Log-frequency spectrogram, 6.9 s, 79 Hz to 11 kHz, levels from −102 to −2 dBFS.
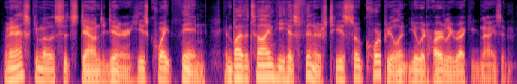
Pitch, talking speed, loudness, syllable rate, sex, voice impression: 95 Hz, 235 wpm, -19 LUFS, 5.9 syllables/s, male, masculine, middle-aged, thick, tensed, powerful, slightly hard, muffled, slightly raspy, cool, intellectual, sincere, mature, slightly friendly, wild, lively, slightly strict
